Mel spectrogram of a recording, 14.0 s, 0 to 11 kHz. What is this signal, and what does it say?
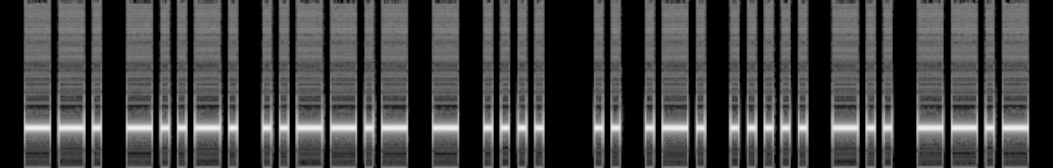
Morse code, heard as a keyed tone, about 10 wpm, 800 Hz. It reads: G/_TH IR5DQ
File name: morse mp3 / revision13-vitesse 10 mots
